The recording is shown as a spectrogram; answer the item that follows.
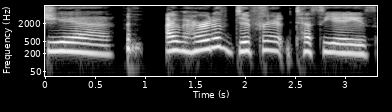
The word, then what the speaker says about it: Tessier: you so you I've heard of is it pronounced a teaser or teser Tessier is how I've heard it said Tessier 7 is what she was we were told that she has oh wow Tessier I see the whole time I was calling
